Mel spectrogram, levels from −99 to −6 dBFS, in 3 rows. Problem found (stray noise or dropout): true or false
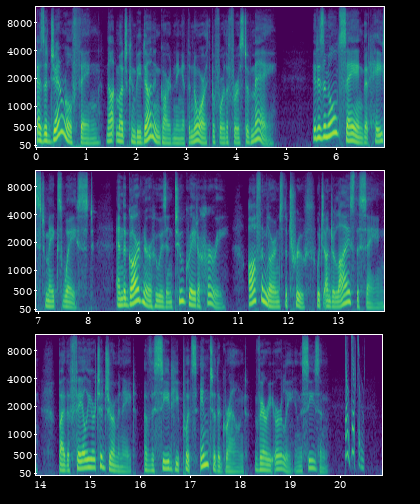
true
